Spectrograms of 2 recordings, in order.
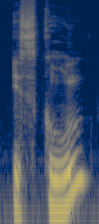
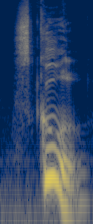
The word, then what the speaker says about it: school: them if they are making an extra sound for example you write up a school and put a big cross through that first sound e it's not a school it's school of course getting pronunciation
